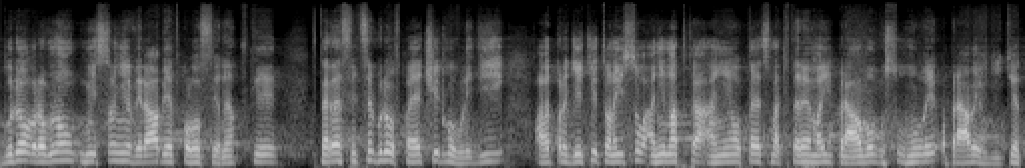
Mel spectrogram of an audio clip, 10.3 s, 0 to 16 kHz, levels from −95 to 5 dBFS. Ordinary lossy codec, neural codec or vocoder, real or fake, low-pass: MP3, 96 kbps; codec, 44.1 kHz, 2.6 kbps, DAC; fake; 14.4 kHz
